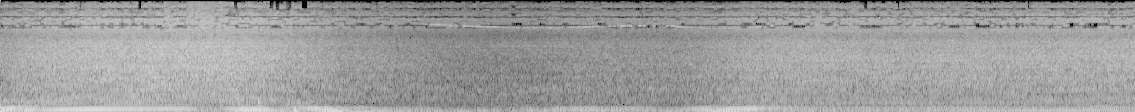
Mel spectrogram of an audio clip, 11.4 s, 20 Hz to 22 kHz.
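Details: Nissan Fairlady Z Z33, VQ35DE V6, automatic, 310,000 km, just after a DIY engine overhaul: smooth steady idle with two clean rev blips that climb and settle evenly, no knocks or ticks. A healthy engine.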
